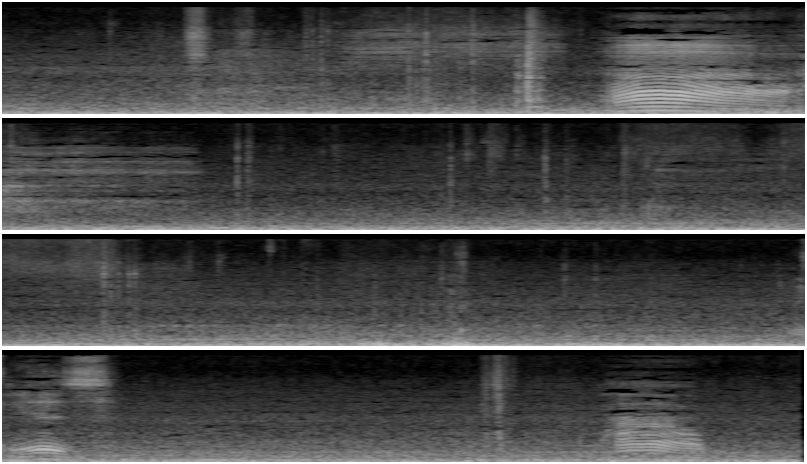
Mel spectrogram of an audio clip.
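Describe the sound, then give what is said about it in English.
ATV engines rumble and drone steadily along a street, one ATV then another passing, with engine noise rising and fading amid outdoor wind and background ambience. “And there's another ATV.”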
